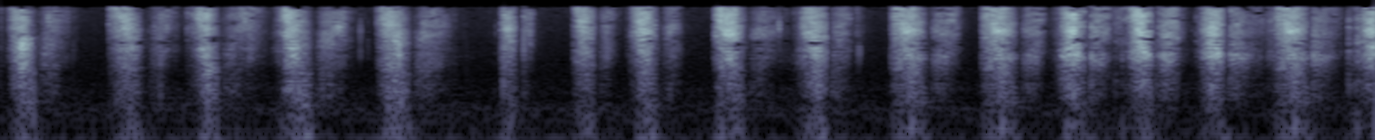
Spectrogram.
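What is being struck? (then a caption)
Frozen lemon shaved-ice sorbet in a paper cup, scraped with a wooden spoon. A flat wooden spoon, held by the fingertips, digs into and scrapes pale lemon shaved-ice sorbet topped with a lemon slice in a hand-held paper cup. Bright, crisp, crunchy scraping bursts repeat at an uneven pace of roughly two or three per second, with short quiet gaps between strokes.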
